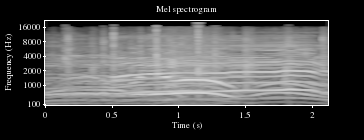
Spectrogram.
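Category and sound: crowd, audience applauding and cheering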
